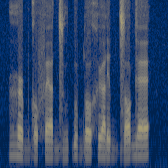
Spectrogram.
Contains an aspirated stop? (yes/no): no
